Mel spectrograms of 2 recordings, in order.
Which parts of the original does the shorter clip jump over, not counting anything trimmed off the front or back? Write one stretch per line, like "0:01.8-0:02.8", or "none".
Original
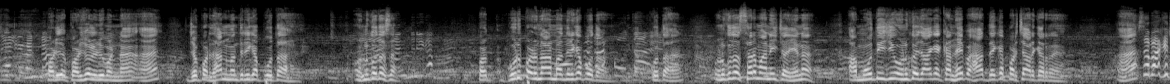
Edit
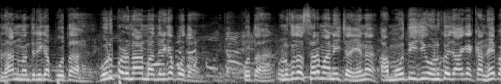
0:03.0-0:05.0
0:06.8-0:07.1
0:08.1-0:08.4

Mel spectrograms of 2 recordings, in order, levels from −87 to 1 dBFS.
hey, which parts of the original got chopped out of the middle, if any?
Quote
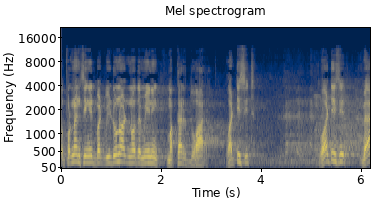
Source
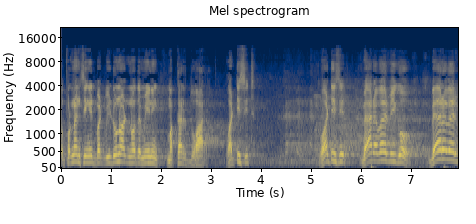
none

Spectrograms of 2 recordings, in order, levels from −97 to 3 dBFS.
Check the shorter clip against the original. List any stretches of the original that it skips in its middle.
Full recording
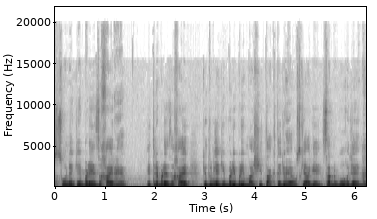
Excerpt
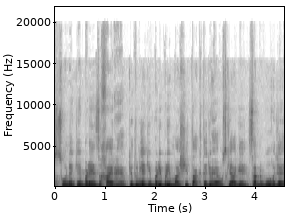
0:01.3-0:02.8

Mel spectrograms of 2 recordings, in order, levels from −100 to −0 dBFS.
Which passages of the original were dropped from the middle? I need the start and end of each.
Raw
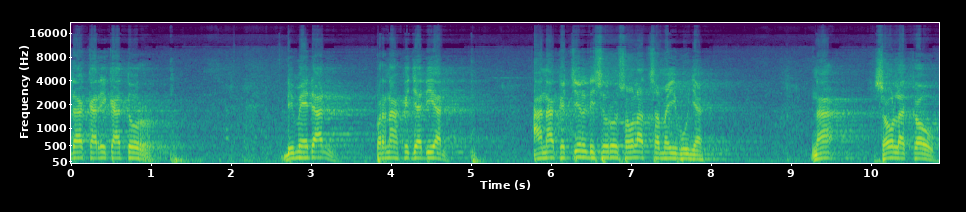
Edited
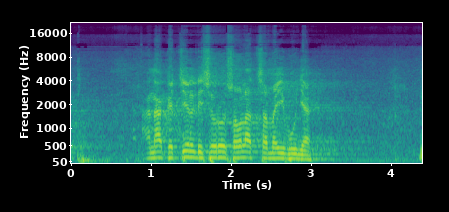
0:02.1-0:05.9

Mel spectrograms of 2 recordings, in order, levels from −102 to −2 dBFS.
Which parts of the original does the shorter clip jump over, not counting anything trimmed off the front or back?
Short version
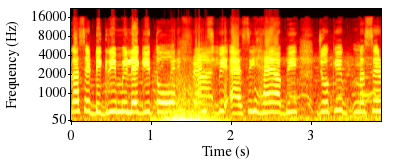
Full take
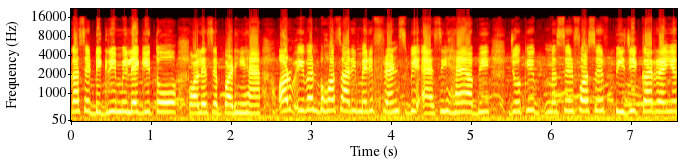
0:01.4-0:03.8

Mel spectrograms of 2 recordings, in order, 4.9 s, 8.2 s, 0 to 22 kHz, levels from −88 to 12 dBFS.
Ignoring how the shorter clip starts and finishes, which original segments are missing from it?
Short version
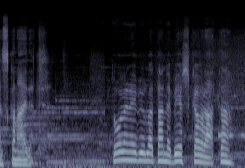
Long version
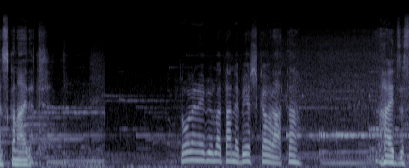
0:02.1-0:03.4

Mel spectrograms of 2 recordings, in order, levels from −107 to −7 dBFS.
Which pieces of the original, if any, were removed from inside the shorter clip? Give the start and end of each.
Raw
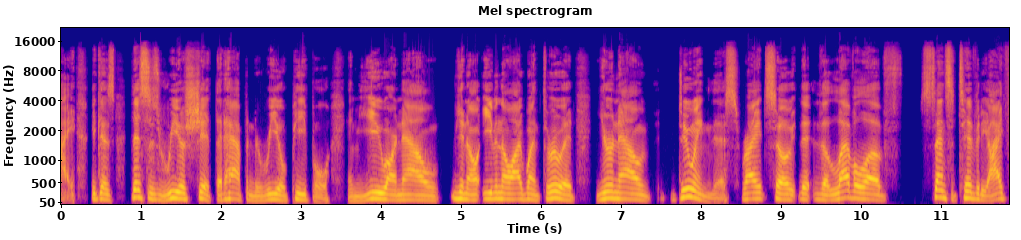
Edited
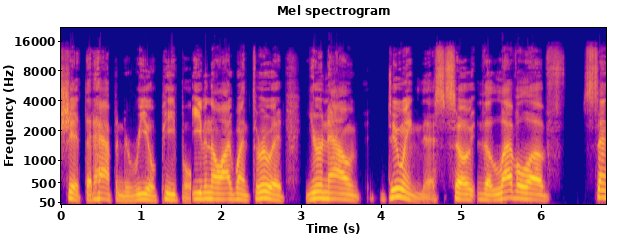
0:03.3-0:05.3
0:08.5-0:09.1

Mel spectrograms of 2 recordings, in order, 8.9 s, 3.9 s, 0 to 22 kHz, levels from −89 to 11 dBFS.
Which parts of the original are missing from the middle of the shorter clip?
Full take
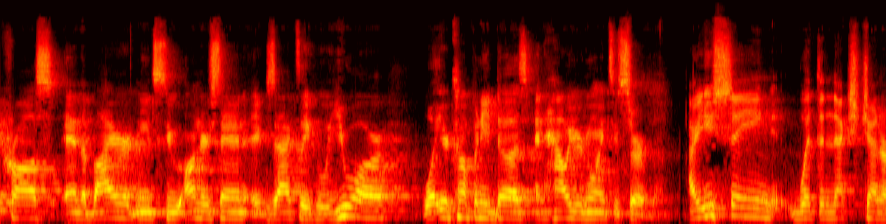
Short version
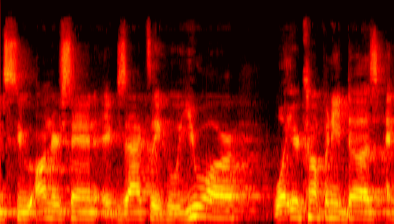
none

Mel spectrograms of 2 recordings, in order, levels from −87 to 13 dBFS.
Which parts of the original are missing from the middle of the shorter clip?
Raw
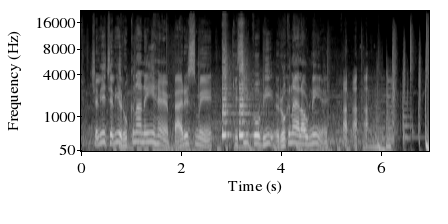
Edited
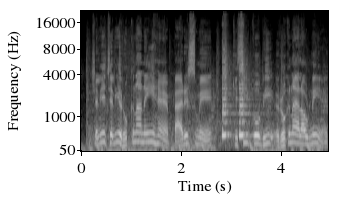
none

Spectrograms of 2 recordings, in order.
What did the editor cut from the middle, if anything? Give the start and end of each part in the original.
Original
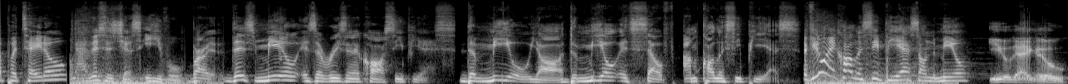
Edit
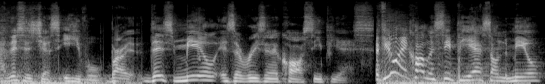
0:04.4-0:07.8

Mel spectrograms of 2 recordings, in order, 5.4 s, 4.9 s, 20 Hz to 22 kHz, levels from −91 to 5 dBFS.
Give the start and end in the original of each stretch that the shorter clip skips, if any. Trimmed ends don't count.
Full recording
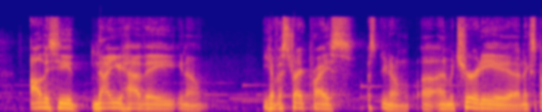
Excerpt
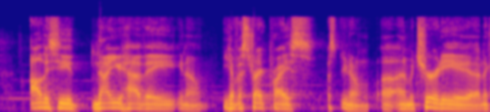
0:02.1-0:02.5

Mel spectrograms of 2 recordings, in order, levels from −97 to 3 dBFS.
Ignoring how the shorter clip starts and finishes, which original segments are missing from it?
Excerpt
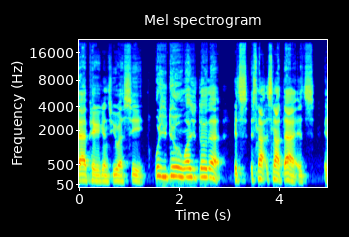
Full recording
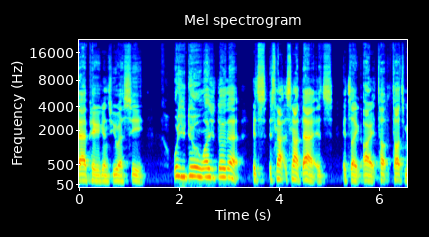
0:01.3-0:01.7

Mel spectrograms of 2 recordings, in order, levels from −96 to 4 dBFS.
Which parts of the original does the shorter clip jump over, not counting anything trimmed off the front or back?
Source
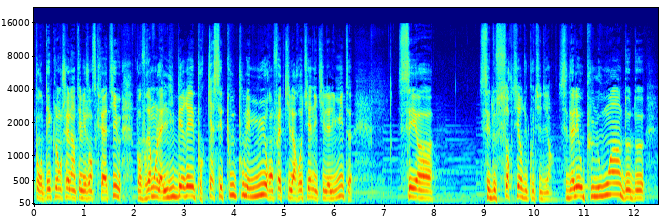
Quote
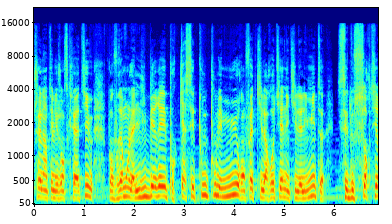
0:06.5-0:08.8

